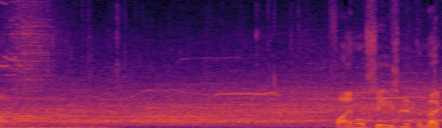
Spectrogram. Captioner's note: cheering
